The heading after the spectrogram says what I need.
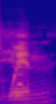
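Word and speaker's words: Nguyen: is younger than Chu how do you say it when just like when wi when win like just win wiin but it's okay but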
